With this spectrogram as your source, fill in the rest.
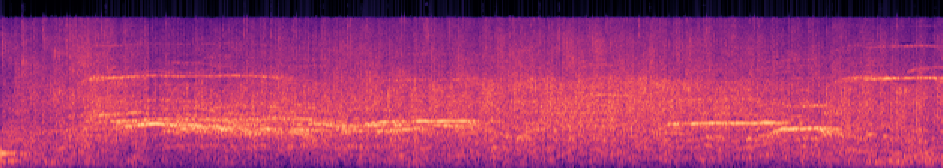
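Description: Young girls sing together in a large echoing hall.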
